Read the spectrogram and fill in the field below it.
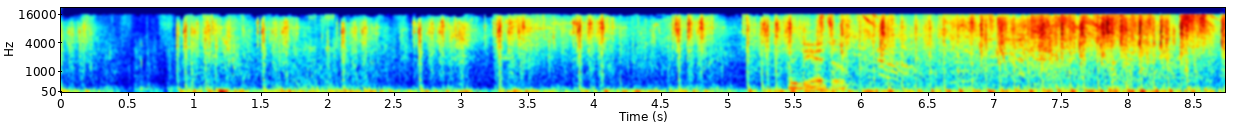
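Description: Gunshots and blasts crackle rapidly in a fight.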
